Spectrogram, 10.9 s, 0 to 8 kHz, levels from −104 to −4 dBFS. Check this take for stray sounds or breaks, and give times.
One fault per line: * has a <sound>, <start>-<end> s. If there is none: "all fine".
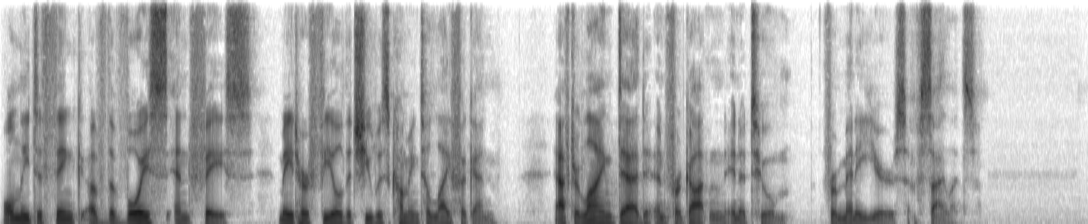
all fine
